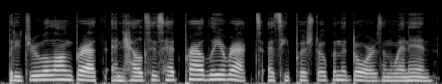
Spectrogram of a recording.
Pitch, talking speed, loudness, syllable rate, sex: 195 Hz, 285 wpm, -17 LUFS, 5.8 syllables/s, female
